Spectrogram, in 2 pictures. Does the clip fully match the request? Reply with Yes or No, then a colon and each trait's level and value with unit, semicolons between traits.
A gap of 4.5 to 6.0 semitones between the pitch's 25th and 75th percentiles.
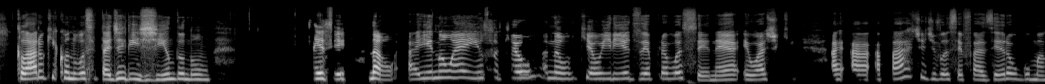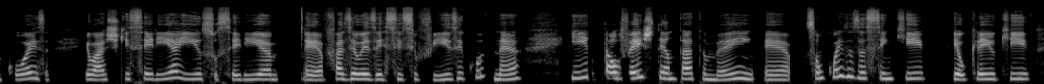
No: average, 3.0 semitones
